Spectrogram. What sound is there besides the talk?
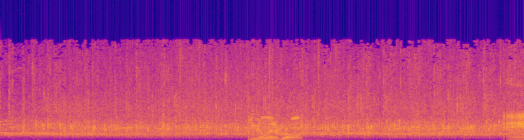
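clapping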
